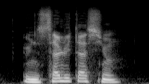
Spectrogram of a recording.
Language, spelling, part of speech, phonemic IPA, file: French, salutation, noun, /sa.ly.ta.sjɔ̃/, Fr-salutation.ogg
- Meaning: 1. greeting 2. valediction, complimentary close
